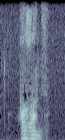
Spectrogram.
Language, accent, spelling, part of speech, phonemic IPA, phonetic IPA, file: Armenian, Eastern Armenian, աղանձ, noun, /ɑˈʁɑnd͡z/, [ɑʁɑ́nd͡z], Hy-աղանձ.ogg
- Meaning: roasted wheat and other cereals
